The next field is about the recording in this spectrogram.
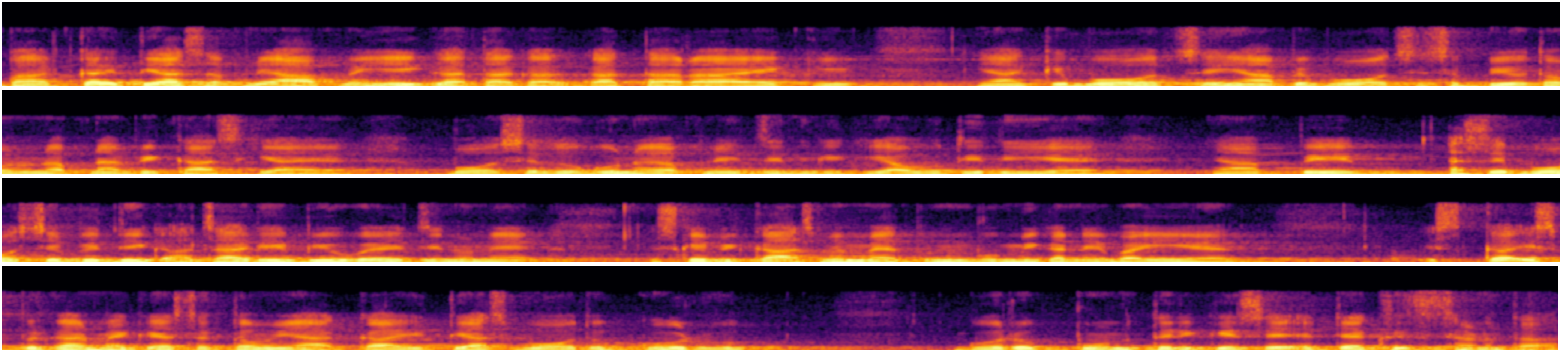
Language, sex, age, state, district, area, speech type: Hindi, male, 18-30, Rajasthan, Jodhpur, urban, spontaneous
